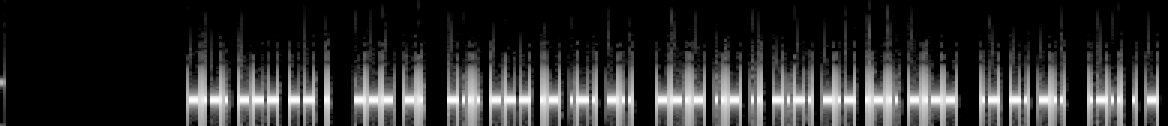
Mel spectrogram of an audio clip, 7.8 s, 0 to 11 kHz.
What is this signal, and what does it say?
Morse code, heard as a keyed tone, about 50 wpm, 700 Hz. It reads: COME ON BOARD QUICKLY AND LET
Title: Sentences from Top 1300 Words 50wpm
